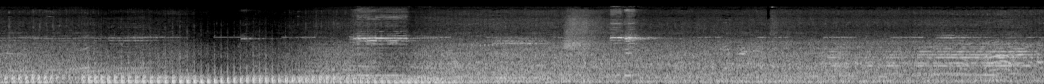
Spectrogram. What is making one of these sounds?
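Traffic rumbles past on a busy street.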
